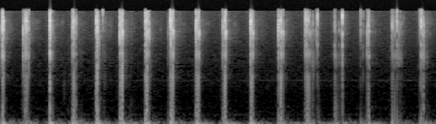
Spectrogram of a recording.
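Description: Fingernails tap the glass base of a small glass perfume bottle filled with blue liquid, cupped in both hands. About eighteen quick, dry taps come at a fairly steady pace with short bright clicks, over a constant low hum.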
